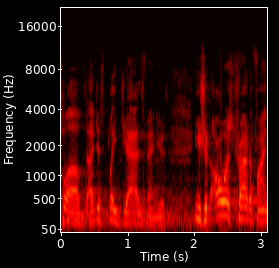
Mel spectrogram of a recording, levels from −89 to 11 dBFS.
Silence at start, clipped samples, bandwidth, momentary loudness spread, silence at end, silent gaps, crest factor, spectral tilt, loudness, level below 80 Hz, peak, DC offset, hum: 0 s; under 0.1%; 13 kHz; 13 LU; 0 s; none; 18 dB; -5 dB/octave; -48 LUFS; -80 dBFS; -30 dBFS; under 0.1%; none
